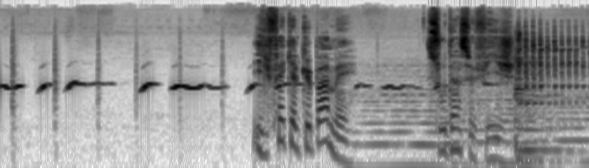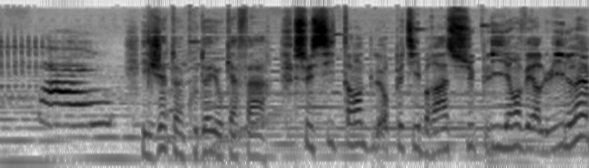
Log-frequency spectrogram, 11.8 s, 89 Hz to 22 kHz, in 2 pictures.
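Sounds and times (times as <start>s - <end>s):
soft steps or taps: 0.0s - 2.4s
person whistling a cheerful little tune while walking away: 0.0s - 4.2s
speech: 2.5s - 3.6s, 4.3s - 5.6s, 6.3s - 11.7s.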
